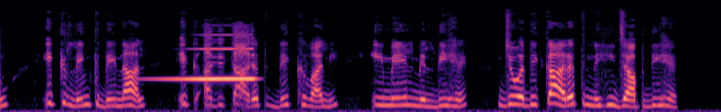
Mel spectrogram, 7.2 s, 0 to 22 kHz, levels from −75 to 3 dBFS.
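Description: Generation loss runs from the first moment to the last. The speech sounds swirly, hollow and smeared, with consonant attacks blurred and nothing above 16.4 kHz. The damage goes beyond what a single pass at about 64 kbit/s MP3 would cause, so the likely cause is the audio being decoded and re-encoded around ten times. Each pass quantised afresh on a shifted frame grid, piling up noise and spectral holes.

Loudspeaker feedback squeal runs from 1.36 s to 2.64 s. A single tone at 1.2 kHz swells out of the speech in well under a second and peaks at about 10 dB above it. A microphone was picking up the loudspeaker it fed, and at 1.2 kHz the loop gain went above one, so that frequency fed on itself and grew into a piercing whistle.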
